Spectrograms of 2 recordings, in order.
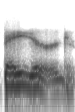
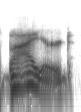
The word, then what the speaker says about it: Bayard: he was something else fired Rustin I always pronounce it Bayard Rustin because that's how it's spelled but uh the film makes clear that that is not correct it's byed Rustin and what an extraordinarily courageous character he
